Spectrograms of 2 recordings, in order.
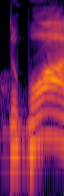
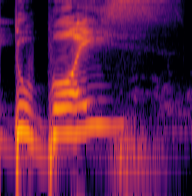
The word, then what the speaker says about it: Dubois: name is dubois dubois like w.e.b dubois jackson um janet dubois from good times yes i hate when people mispronounce my name call me do boys because i don't do boys one time i was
